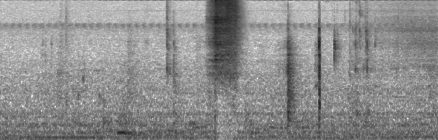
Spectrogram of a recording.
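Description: Plastic soda bottle cap twisted open: a short hiss of escaping fizz lasting about half a second near the middle, followed by a few sharp plastic clicks.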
